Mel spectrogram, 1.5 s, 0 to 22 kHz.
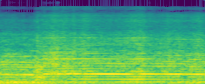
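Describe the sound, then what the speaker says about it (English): A Mazda 787B rotary-engined Group C race car screams around Laguna Seca in a racing video game, its loud, steady, buzzing tone holding close throughout. "Using the screaming rotary engine,"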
